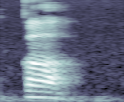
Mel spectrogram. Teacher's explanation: आपका उच्चारण स्थान कंठ से होता है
